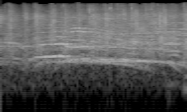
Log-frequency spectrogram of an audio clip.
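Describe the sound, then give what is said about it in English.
An audience claps loudly and steadily, a dense wash of applause mixed with cheering voices that holds at a strong level for a couple of seconds. “Okay, pretend you're at a football game and really clap, okay?”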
